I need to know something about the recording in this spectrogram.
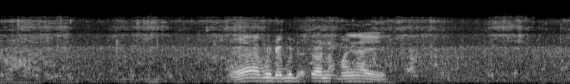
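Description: People wade through shallow floodwater, splashing.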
